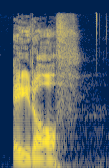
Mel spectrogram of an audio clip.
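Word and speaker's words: Adolph: My middle name is Adolf.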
